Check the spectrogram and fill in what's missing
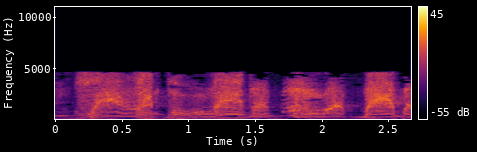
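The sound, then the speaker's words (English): A voice does a raspy, garbled Donald Duck impression into a BBC microphone, quacking out a run of speech-like bursts in quick succession while reciting Simple Simon, fairly loud. “I'm now going to do Donald Duck impersonating Huey Green impersonating Donald Duck.”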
